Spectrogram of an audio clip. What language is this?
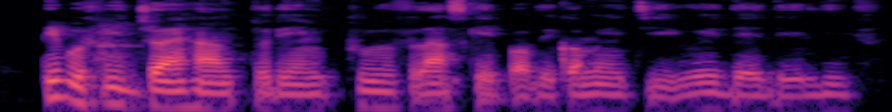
Nigerian Pidgin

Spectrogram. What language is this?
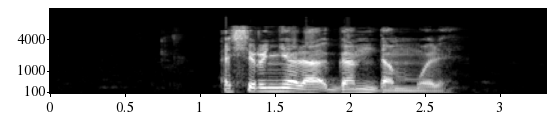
Dagbani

